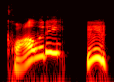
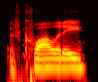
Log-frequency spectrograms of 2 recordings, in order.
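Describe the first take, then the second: First: High rising skeptical "Quality?"; doubtful question. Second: Said in the usual way. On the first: Acted. Questions own word, mock doubt.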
